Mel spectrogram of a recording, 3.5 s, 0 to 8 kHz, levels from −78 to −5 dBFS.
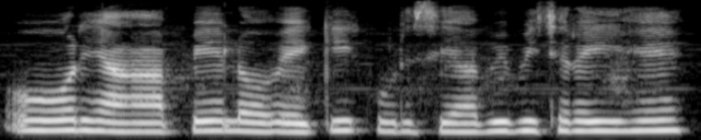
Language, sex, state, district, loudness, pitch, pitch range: Hindi, female, Uttar Pradesh, Saharanpur, -18 LUFS, 205 Hz, 190-210 Hz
